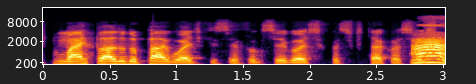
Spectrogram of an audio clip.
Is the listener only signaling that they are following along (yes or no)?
no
